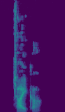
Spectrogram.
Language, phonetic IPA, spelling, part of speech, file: Polish, [ˈt͡ʃajka], czajka, noun, Pl-czajka.ogg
